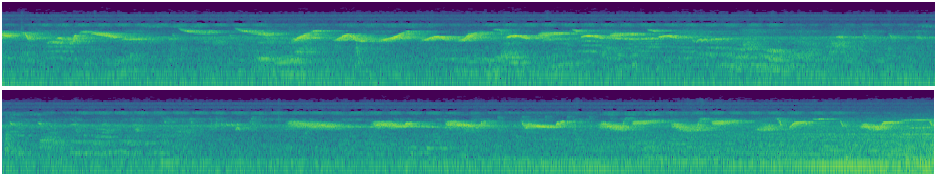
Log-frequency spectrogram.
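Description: Small birds chirping: many short, high, falling chirps in quick clusters. They thin out for a few seconds near the middle and pick up again after.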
